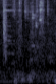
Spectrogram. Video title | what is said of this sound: HOW TO MAKE BLUE DRINK WITH RAFA | that's how you know it's dry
